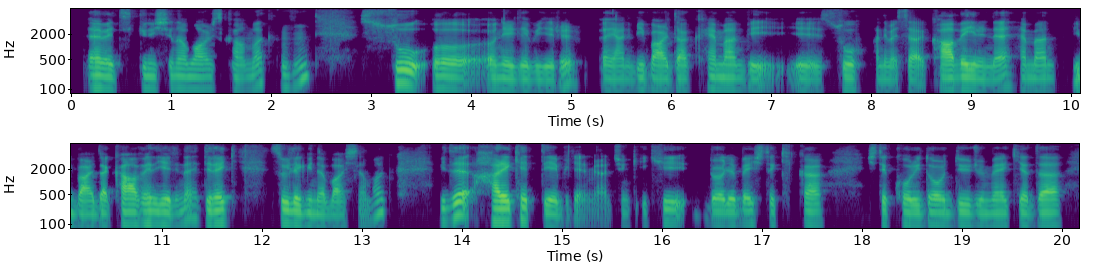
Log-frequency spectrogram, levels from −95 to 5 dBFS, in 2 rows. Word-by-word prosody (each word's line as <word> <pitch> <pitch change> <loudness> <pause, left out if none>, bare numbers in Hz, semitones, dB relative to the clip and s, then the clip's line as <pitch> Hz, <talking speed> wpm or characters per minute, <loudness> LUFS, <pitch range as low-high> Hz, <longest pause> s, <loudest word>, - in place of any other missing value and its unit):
Evet. 110 -3 +1
Gün 105 -1 -5
ışığına 105 0 -2
maruz 100 -1 -2
kalmak. 100 +9 -7
Hı - - -5
hı. 155 - -8 0.5
Su, 145 -2 +1
ııı, 100 -2 +3 0.2
önerilebilir 90 -2 -2 0.2
e 95 - -1
yani 90 -1 -3
1 95 -1 -5
bardak 90 -1 0
hemen 95 -2 -1
bir, - - -4
iii, 90 -1 -4
su. 95 -1 -3
Hani 90 0 -8
mesela 85 - -2
kahve 95 +1 +6
yerine 95 +4 +1
hemen 95 0 -3 0.2
bir 95 -2 -6
bardak 90 -1 +3
kahve 100 0 +6
yerine 100 +6 0
direkt 110 0 +3 0.3
suyla 110 -2 +3
güne 90 -3 -3
başlamak. 85 0 -5 0.5
Bir 120 - -5
de 165 +5 +7
hareket 120 +1 +5
diyebilirim. 90 -3 -1
Yani - - -9
çünkü - - -12
2, 115 -1 -4 0.2
böyle, 100 -4 +1
5 105 0 -2
dakika, 105 -1 -2 0.4
işte, - - -4
koridorda 95 -1 0
yürümek 95 -1 -3
ya 95 -2 -1
da, 95 0 +3
95 Hz, 135 wpm, -27 LUFS, 95-105 Hz, 0.5 s, de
